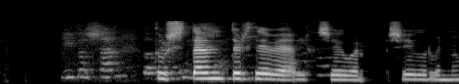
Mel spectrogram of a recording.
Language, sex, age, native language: Icelandic, female, 12, Icelandic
